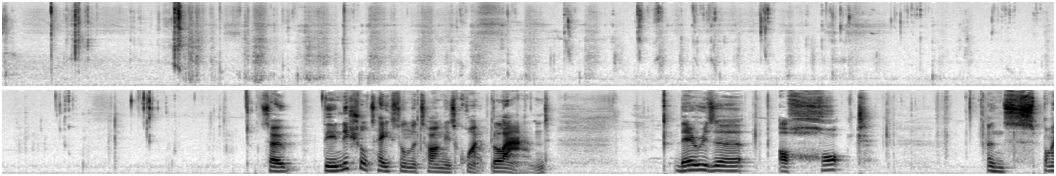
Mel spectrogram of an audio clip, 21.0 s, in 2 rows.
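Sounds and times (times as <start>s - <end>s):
person crunching crisps: 0.4s - 13.0s, 19.0s - 20.4s.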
